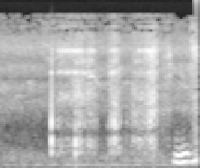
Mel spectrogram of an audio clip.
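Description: Handling noise from a handheld camera being carried and turned: light rustling and rubbing, with a sharp click about half a second in. A voice starts near the end.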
